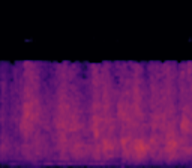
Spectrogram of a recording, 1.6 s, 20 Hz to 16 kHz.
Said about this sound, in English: I am happy to welcome our next honoree. Let's give a warm round of applause for our next 2023 Women Who Lead honoree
